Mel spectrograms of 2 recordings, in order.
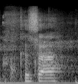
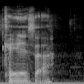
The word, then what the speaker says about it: KSI: How you think you say that shit? – Si. Kasai. – No, it's KSI. But anyway, literally KSI.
